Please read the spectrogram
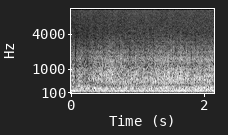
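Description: Steady drone of a low-flying aircraft's engines, with a constant low hum running under it.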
